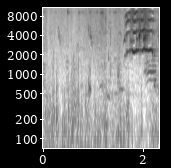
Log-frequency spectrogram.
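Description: Excited shouting from people along a rabbit-race track, ending in a shrill, high-pitched yell about one and a half seconds in, over a low rumbling background.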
